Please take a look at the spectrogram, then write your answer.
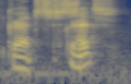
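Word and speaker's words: Gretsch: Uh, it's spelled G R E T S C H. Gretch.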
